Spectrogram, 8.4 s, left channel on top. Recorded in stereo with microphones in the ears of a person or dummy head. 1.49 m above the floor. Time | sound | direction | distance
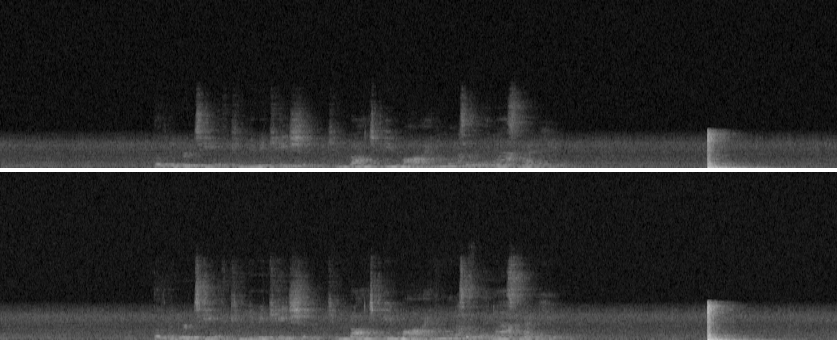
1.5 | a woman speaking | 25° right (ahead or behind) | 5.5 m
4.3 | a woman speaking | 65° right (ahead or behind) | 8 m
7.1 | a shout | 15° right (ahead or behind) | 0.6 m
